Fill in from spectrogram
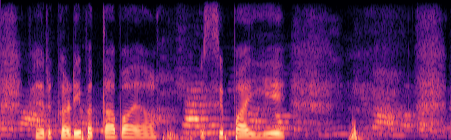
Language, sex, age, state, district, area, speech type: Dogri, female, 30-45, Jammu and Kashmir, Samba, urban, spontaneous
